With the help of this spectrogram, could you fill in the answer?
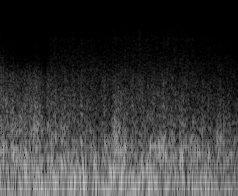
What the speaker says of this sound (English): A bracing wind heralds the approaching storms.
